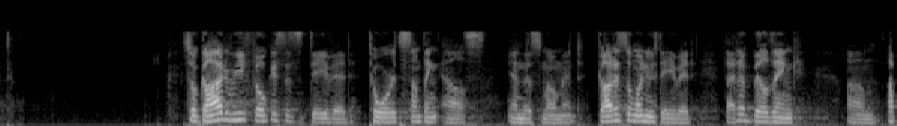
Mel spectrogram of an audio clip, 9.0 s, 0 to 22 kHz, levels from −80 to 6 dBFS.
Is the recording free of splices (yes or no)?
no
